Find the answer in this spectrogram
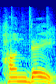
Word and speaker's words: Hyundai: name of Hyundai properly the company's name is pronounced hunday like Sunday for some reason you and many other Detroit Automotive reporters in insist on pronouncing it Hyundai please get it right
